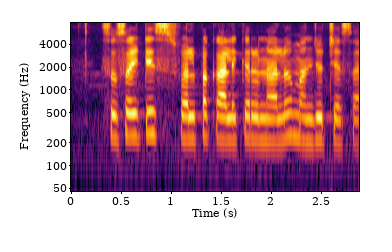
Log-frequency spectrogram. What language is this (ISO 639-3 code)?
tel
